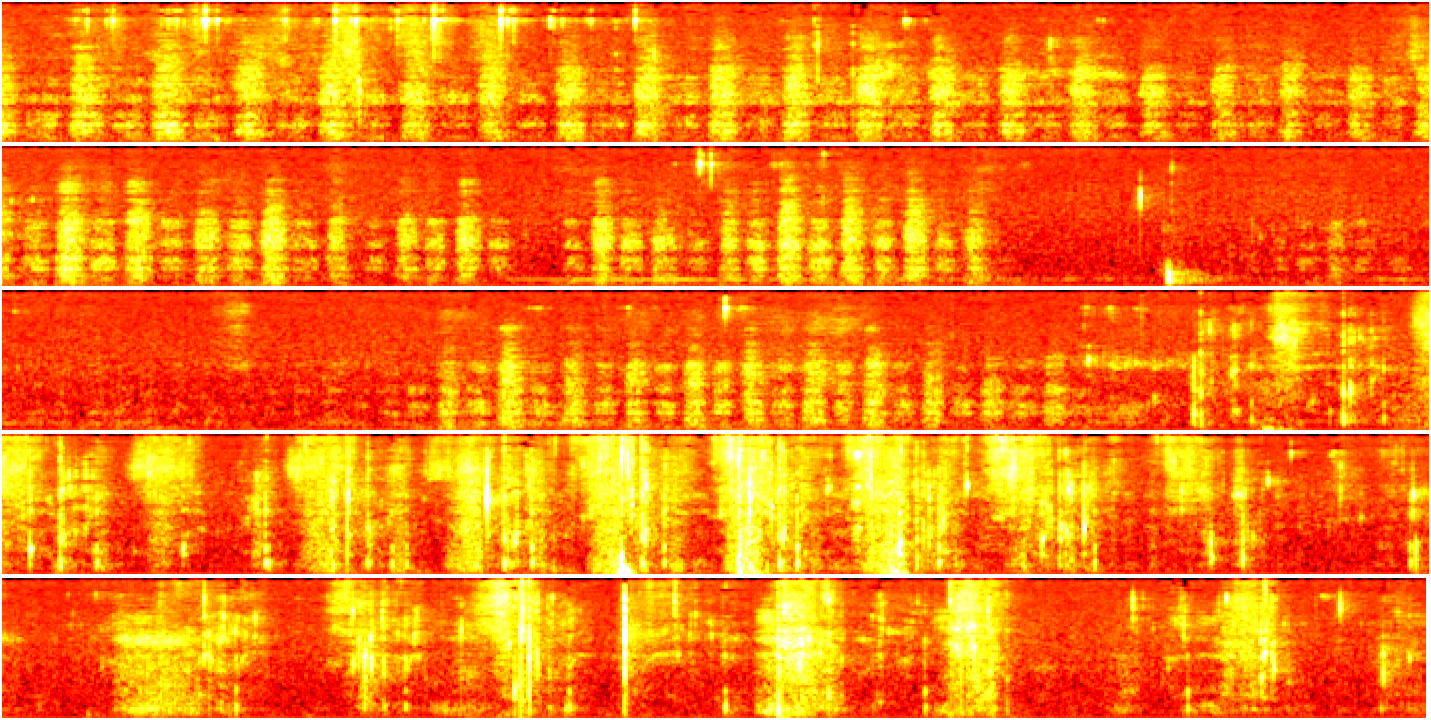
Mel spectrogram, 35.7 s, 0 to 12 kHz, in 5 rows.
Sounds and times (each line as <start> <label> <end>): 0.0 Dog Noises 12.2
0.0 panting 12.2
13.5 panting 27.6
16.0 Dog Noises 27.7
